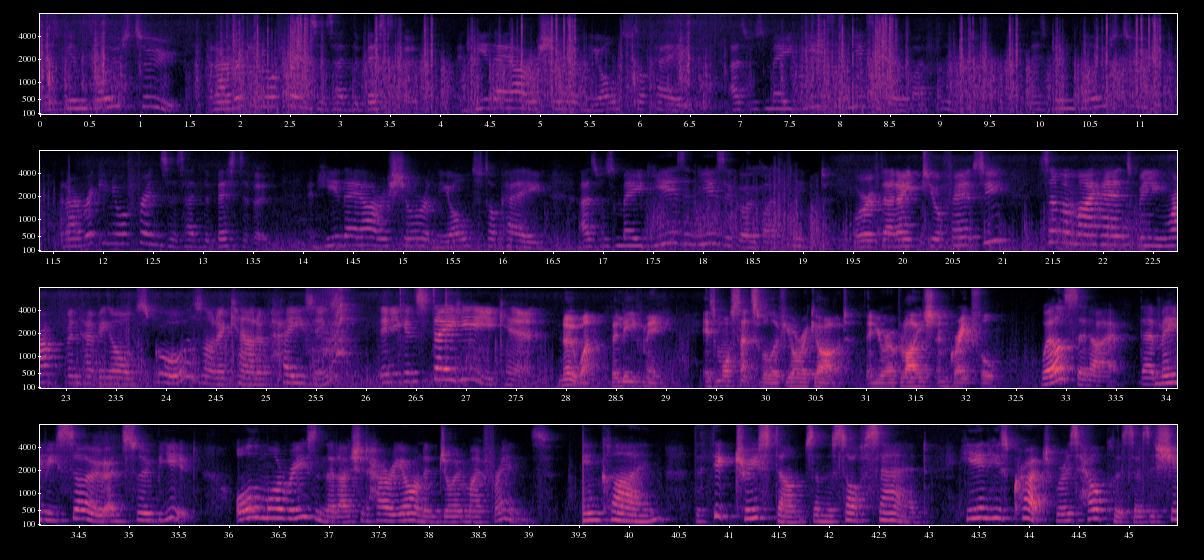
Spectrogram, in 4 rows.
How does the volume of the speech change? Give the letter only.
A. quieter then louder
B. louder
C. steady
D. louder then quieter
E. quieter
B.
